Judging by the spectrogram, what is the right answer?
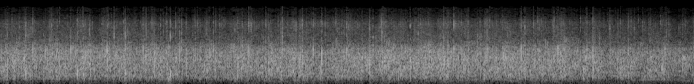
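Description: A large audience applauding: a dense, steady round of clapping.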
